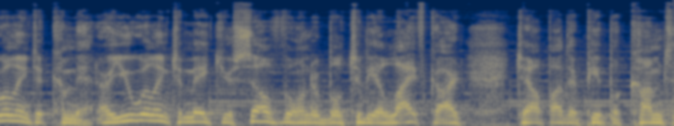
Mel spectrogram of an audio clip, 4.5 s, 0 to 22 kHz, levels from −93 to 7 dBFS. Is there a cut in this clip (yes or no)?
no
